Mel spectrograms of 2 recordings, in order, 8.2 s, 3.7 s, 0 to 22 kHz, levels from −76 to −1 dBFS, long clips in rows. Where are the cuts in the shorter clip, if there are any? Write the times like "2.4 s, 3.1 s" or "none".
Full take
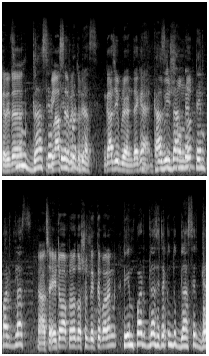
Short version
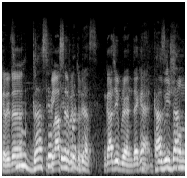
none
